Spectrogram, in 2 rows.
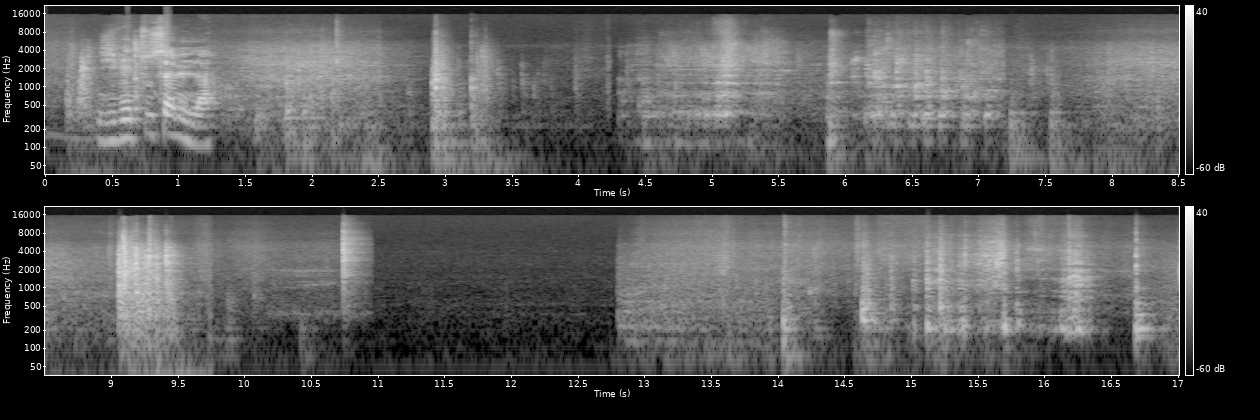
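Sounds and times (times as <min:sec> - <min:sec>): toilet flushing: 0:04.3 - 0:09.0.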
